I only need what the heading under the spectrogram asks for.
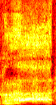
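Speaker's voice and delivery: deep guttural growl, low in the chest; low beast growl. Retold or imitated. Crouched on the ground, growling at the gang in a low voice. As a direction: growl like a wild animal. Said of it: "I'm like".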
